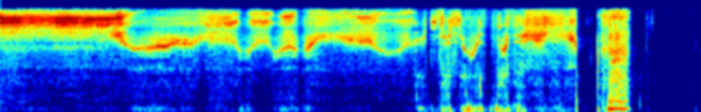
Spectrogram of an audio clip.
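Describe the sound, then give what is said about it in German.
A voice imitates a long, wavering hiss, a drawn-out psst that rises and falls for several seconds, then breaks into a few shorter, sputtering bursts before cutting off. “Entweder sowas wie Psst.”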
